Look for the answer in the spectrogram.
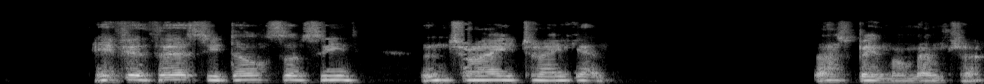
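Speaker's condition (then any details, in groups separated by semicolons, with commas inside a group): Traumatic brain injury; limb injuries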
